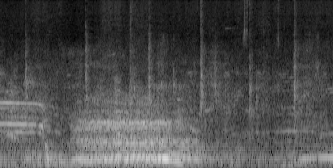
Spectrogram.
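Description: Cattle at a cow market in Modnimb low and moo loudly and close by, one long bellowing call swelling in the middle with ambient crowd noise and faint voices around.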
